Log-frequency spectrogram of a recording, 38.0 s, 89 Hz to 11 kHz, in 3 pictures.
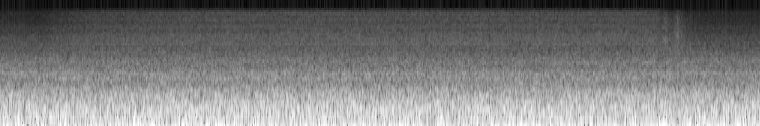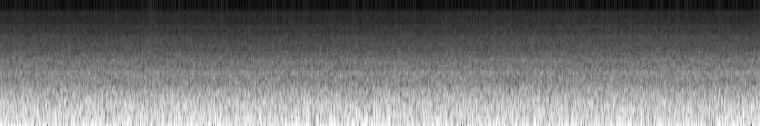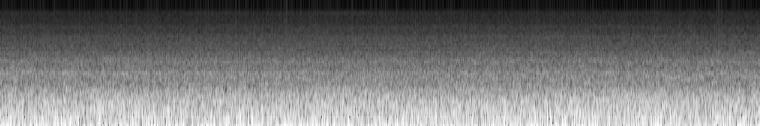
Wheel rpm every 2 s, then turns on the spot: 0, 0, 0, 0, 0, 0, 0, 0, 0, 0, 0, 0, 0, 0, 0, 0, 0, 0, 0.
none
